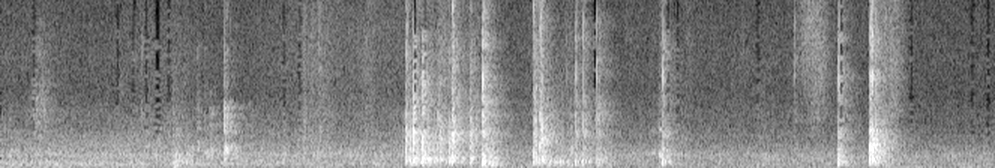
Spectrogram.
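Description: A Nova Scotia Duck Tolling Retriever puppy shifting and gnawing on her padded dog bed: a run of short rustling, scraping noises starting a little under three seconds in, with two more close together near the end.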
